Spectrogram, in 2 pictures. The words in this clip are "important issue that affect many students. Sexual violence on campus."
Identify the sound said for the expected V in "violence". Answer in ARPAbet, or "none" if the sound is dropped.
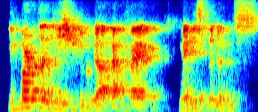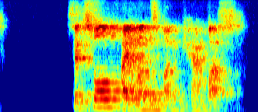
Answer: F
